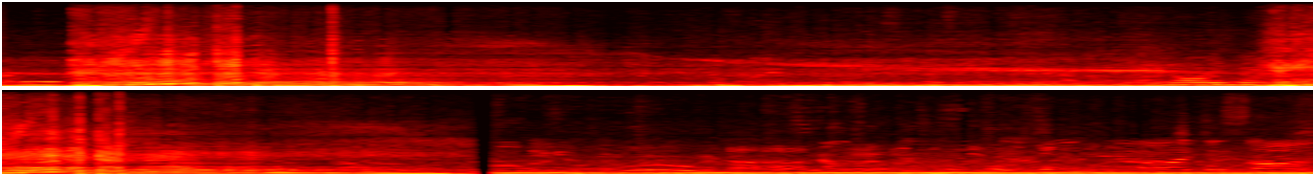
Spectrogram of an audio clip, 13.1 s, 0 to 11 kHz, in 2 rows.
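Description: BMW M6's twin-turbo V8 revved twice from idle, about six seconds apart, each rev climbing sharply and falling away over a couple of seconds. After a sudden cut near the end, another engine idles steadily.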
